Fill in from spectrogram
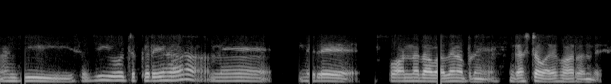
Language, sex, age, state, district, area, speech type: Dogri, male, 18-30, Jammu and Kashmir, Reasi, rural, conversation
